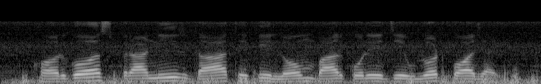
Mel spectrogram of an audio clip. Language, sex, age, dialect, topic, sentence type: Bengali, male, 18-24, Jharkhandi, agriculture, statement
